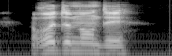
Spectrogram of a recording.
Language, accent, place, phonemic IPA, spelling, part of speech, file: French, France, Lyon, /ʁə.d(ə).mɑ̃.de/, redemander, verb, LL-Q150 (fra)-redemander.wav
- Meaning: to ask again, or for more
